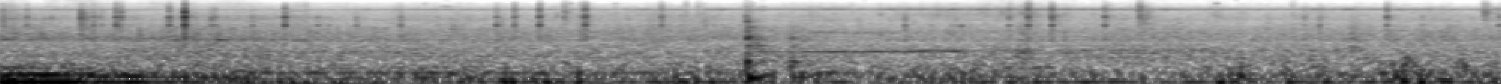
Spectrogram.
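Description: Traffic hums along a nearby street outdoors.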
